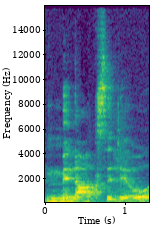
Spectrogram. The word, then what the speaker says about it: minoxidil: might prescribe you minoxidil someone corrected me on how to pronounce it in fact minoxidil I think and that is usually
